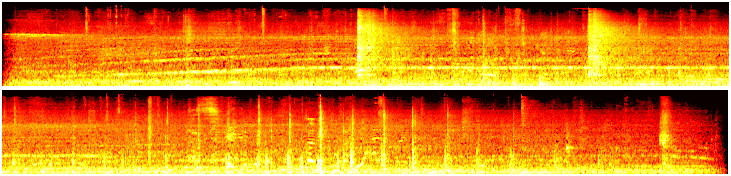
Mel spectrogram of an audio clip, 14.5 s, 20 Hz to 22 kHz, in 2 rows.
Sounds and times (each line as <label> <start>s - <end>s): train 0.0s - 14.5s
Two people running for a train 0.0s - 14.5s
